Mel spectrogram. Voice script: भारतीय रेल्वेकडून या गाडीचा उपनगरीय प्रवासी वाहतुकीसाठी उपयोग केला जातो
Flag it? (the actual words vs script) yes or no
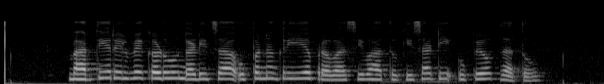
yes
